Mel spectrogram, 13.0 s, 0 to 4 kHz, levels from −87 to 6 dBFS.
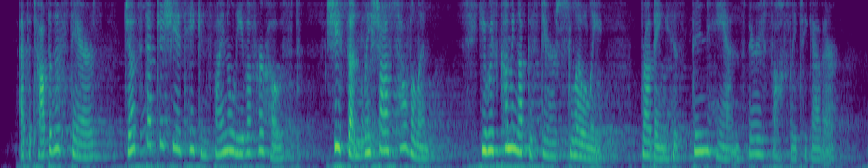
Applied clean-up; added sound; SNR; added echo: none; none; none; reverberation time 2.7 s.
